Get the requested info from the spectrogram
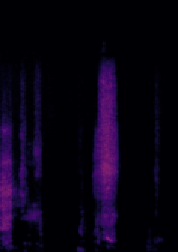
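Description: Near silence in a pause between speakers, broken by a brief faint noise about a second and a half in.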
